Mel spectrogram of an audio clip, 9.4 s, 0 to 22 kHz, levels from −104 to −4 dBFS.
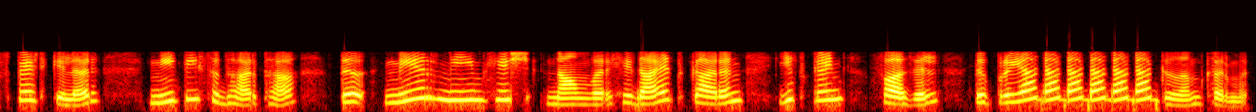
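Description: Speech heard through a narrowband line: everything sits between about 250 Hz and 3.7 kHz, with a slightly rough, synthetic edge typical of the iLBC codec. Its texture fits iLBC's 13.33 kbps mode with 30 ms frames, each coded independently, unlike a muffled but smooth filtered line. From 7.85 to 8.70 s, just after "فاضل تہٕ", a system hang loop repeats one 171 ms slice exactly five times at 5.86 Hz, a machine-gun stutter that fits an 8192-sample buffer and costs about a second of audio. Those repeats are identical copies, not invented sound. A lost iLBC frame at 9.09 to 9.13 s is different: the decoder fills the 30 ms gap by holding the last pitch cycle mixed with noise, giving a brief buzzy held vowel, and clean decoding resumes immediately afterwards.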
